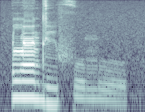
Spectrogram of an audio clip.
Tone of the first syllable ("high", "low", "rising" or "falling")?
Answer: high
